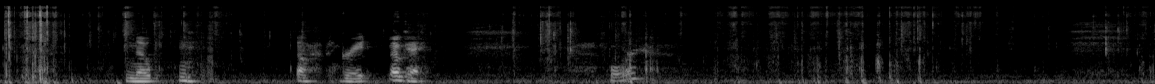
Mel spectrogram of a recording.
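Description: Cards rustle and slide against each other as they are handled.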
